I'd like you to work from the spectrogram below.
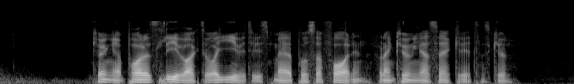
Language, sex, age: Swedish, male, 22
